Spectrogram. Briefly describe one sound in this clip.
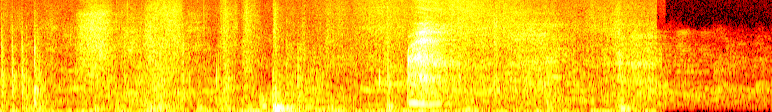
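A woman's footsteps thud across a wooden floor.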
